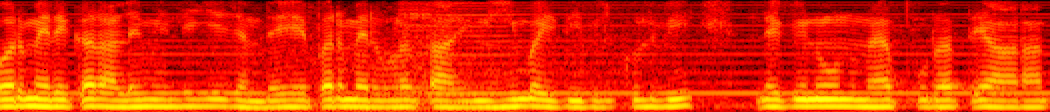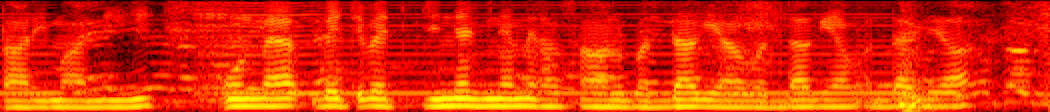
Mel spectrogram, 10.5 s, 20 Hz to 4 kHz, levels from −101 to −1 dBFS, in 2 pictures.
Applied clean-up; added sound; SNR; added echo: none; Bowed string instrument; 16 dB; none.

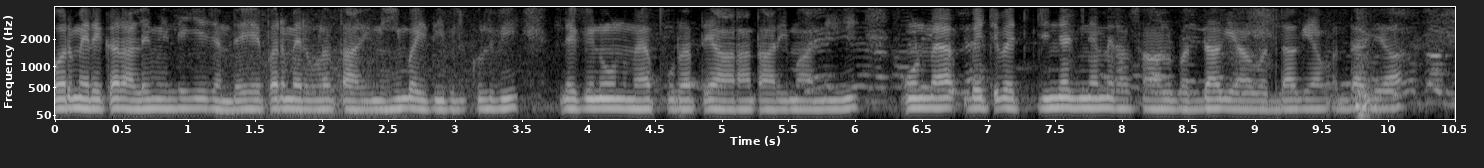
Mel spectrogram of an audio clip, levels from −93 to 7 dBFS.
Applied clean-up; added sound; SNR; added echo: none; none; none; none.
